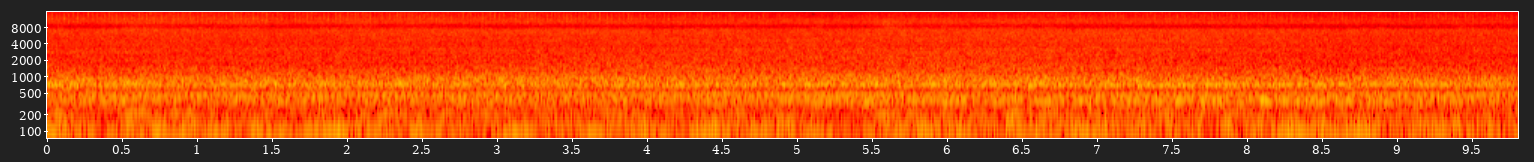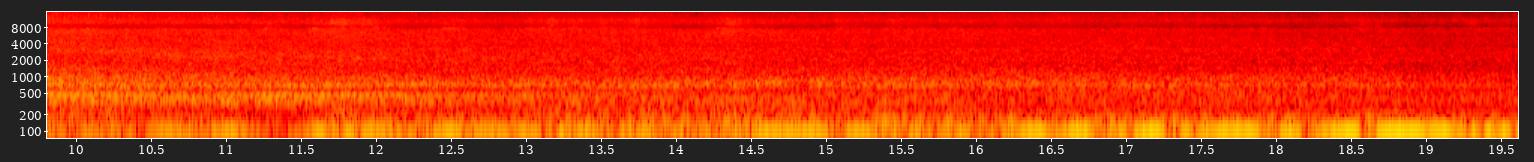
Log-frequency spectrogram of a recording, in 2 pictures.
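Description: GM Performance LS3 6.2-litre V8 in a 1956 Chevy Nomad idling on its first start-up, breathing through Flowmaster 50 series mufflers with a mellow exhaust tone. The low exhaust rumble grows louder and more uneven over the last few seconds.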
